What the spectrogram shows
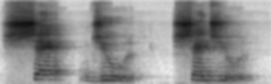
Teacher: ये आप इसको 3 syllables में डिवाइड करते हैं, लेकिन जैसे मैंने ज्वेलरी में आपको कराया था, इट्स अ 2 syllable वर्ड। इसमें आप फर्स्ट ब्रिटिश इंग्लिश में जो फर्स्ट CH जो आ रहा है वो आपका श साउंड दे रहा है and the first syllable becomes श।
